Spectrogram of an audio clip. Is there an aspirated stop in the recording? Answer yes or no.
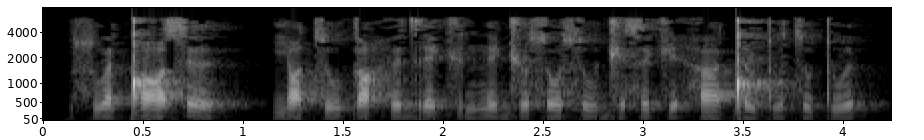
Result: no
